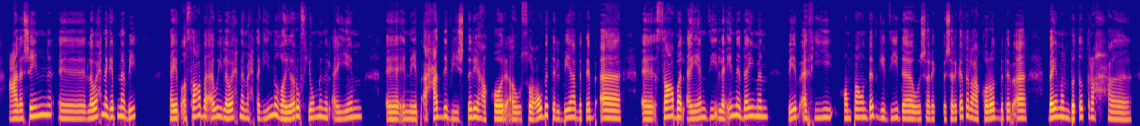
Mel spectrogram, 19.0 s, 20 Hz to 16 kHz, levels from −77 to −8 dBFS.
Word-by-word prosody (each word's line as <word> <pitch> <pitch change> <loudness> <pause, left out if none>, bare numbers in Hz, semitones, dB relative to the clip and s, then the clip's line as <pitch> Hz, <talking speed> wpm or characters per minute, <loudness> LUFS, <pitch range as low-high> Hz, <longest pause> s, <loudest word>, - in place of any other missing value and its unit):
علشان 225 +9 +1
آآ، 170 -1 -1
لو 180 +4 +3
إحنا 260 +3 +1
جبنا 225 0 +1
بيت، 205 +4 -2 0.5
هيبقى 170 0 +2
صعب 225 +5 +1
أوي 220 +1 +1
لو 185 -2 +4
إحنا 210 +2 -2
محتاجين 185 +2 -5
نغيّره 185 -4 +3
في - - -7
يوم 195 - -1
من 220 -2 -1
الأيّام 195 +4 -3 0.4
آآ 160 0 +1
إنّ 165 0 -3
يبقى 165 0 -1
حد 205 +3 +1
بيشتري 200 +3 -1
عقار 170 0 +2
أو 155 0 -2
صعوبة 180 +10 +2
البيع 190 +3 0
بتبقى 185 -1 +2 0.4
آآ 160 0 +2
صعبة 210 0 +4
الأيّام 175 +2 0
دي 200 +2 -6
لأن 225 +7 +1
دايمًا 220 +1 0 0.3
بيبقى 185 +2 +1
في 195 +2 -6
كومباوندات 200 +4 0
جديدة 180 -2 -1
وشرك 165 0 -3
وشركات 170 +6 -1
العقارات 180 -2 +2
بتبقى 185 0 0 0.4
دايمًا 210 +3 +5
بتطرح 195 +1 -1
آآ، 155 -2 -2
185 Hz, 140 wpm, -21 LUFS, 170-210 Hz, 0.5 s, دايمًا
